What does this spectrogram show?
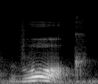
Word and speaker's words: walk: it isn't V not it isn't walk it's a long sound or or without L walk walk it isn't muscal no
